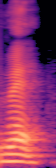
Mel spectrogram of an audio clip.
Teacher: वै वर्ण जो है दंत प्लस ओष्ठ की सहायता से बोला जाता है, इन्हें कहते हैं दंतोष्ठ।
